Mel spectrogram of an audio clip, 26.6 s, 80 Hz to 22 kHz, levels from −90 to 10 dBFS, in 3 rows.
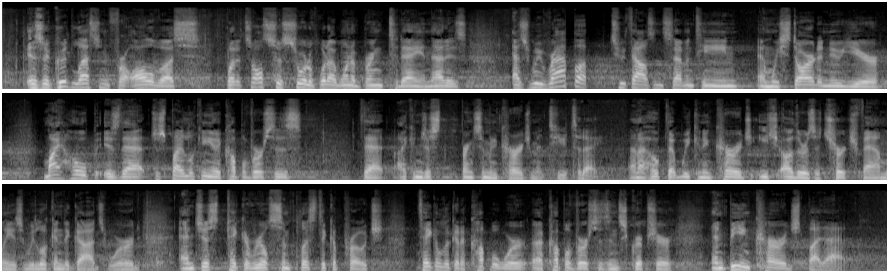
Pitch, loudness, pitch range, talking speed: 120 Hz, -19 LUFS, 110-150 Hz, 215 wpm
